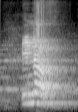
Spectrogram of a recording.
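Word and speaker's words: enough: तो इसे रफ बोलेंगे इनफ इनफ में ओ यू के बाद जी एच आया है और यहां जी एच का उच्चारण फा के लिए हुआ है इसलिए इसे इनफ बोलेंगे अब आप समझ गए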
